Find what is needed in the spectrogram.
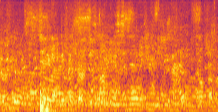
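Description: Several people talking at once in small groups, a steady chatter of overlapping voices. A single low thump sounds just under a second in, the loudest moment.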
